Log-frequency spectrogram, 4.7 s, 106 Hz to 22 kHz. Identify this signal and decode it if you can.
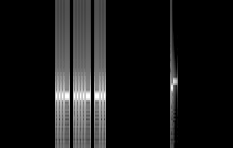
Morse code, heard as a keyed tone, about 40 wpm, 700 Hz. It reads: V4D
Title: All Cut Numbers - 3-Digit 40wpm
